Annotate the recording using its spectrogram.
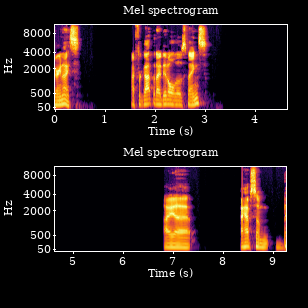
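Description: A man talks in short bursts, close to a microphone, with pauses between.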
